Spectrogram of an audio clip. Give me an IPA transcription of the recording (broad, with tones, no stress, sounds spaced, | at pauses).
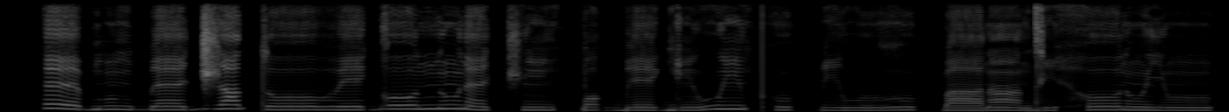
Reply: ɛ˦˨ b ũ˨ ɡ͡b ɛ˨ d͡ʒ a˦ t oː˨ β e˨ ɡ oː˦ n ũ˦ ɾ ɛ˨ t͡ʃ ĩ˨ k͡p ɔ˨ ɡ͡b e˨ ɡ ĩ˨ w ĩ˦ pʰ u˨ k͡p i˨ w u˨ ɣ u˦ k͡p a˨ ɾ ã˦˨ d i˨ h oː˦ ɾ ũ˦ j ũ˦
